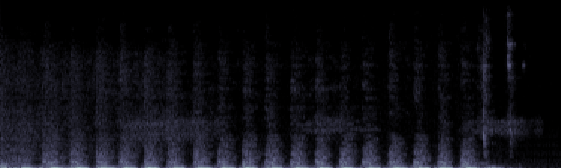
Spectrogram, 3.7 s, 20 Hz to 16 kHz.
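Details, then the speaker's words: Renault Clio 1.8 16V, sat for months: starter churns about three turns a second without firing; test light shows power at fuel pump plug, so fuel pump most likely dead, not yet bench-tested. "so by using a simple light on that we know that we've got power to this plug so the fuel pump is pooched most likely"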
